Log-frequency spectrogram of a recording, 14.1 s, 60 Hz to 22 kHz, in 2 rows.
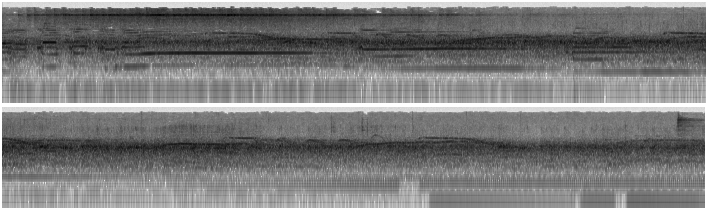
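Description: Early-1970s blues-rock band recording with electric guitar playing sustained notes and bending phrases over the band. Heavy bass notes come in about eleven seconds in.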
